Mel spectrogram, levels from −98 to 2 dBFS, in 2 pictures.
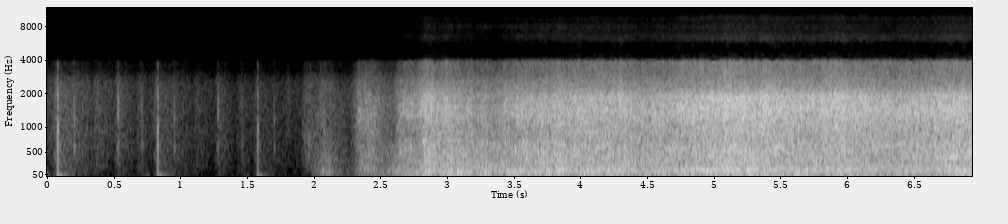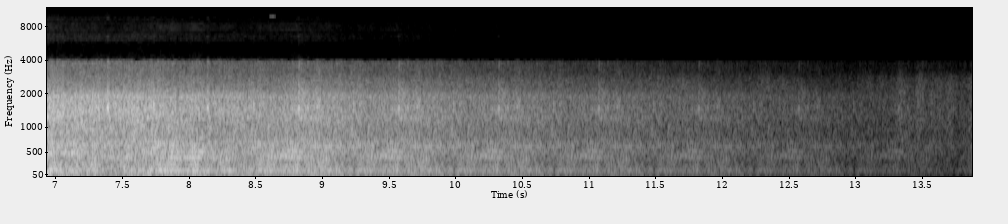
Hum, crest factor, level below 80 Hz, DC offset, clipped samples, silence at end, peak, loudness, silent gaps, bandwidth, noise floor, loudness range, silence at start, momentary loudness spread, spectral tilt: none; 20 dB; -38 dBFS; under 0.1%; under 0.1%; 2.5 s; -2 dBFS; -18 LUFS; none; 4.2 kHz; -61 dBFS; 16 LU; 2.35 s; 21 LU; -8.5 dB/octave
